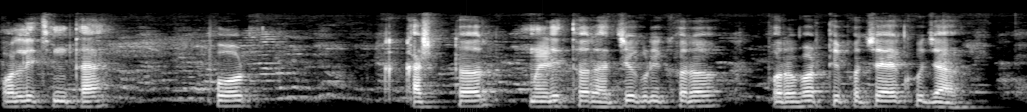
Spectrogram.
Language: Odia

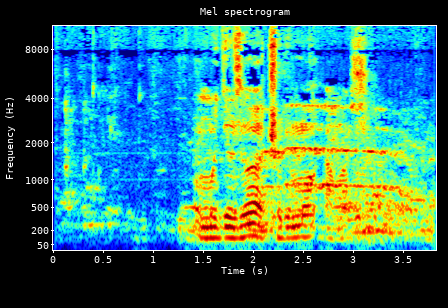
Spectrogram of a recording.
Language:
Kinyarwanda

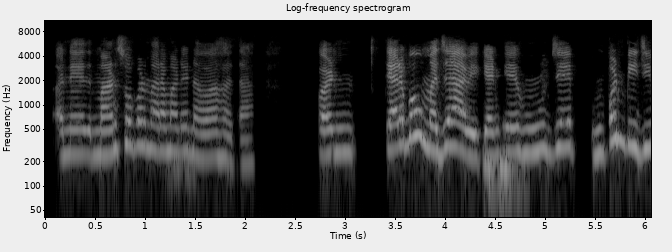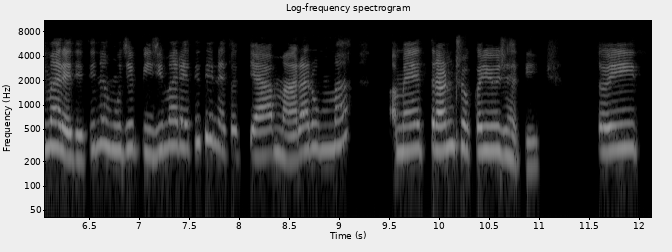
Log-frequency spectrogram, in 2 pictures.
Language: Gujarati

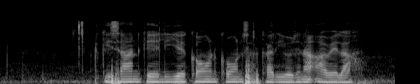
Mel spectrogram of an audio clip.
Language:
Bhojpuri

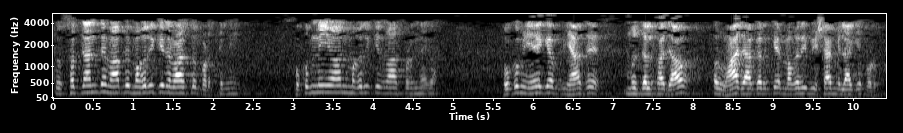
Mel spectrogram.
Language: Urdu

